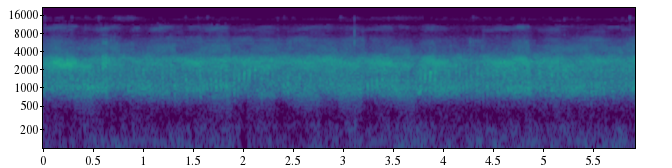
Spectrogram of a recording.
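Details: Several frog species calling together in countryside lotus paddies in Echizen, Fukui, Japan, June 2021. A continuous wash of overlapping croaks and trills, swelling slightly at times, with no single caller standing out.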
